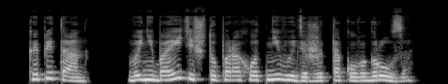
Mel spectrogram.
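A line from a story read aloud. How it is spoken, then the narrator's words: Plain. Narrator (Russian): спросил Звенигородов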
